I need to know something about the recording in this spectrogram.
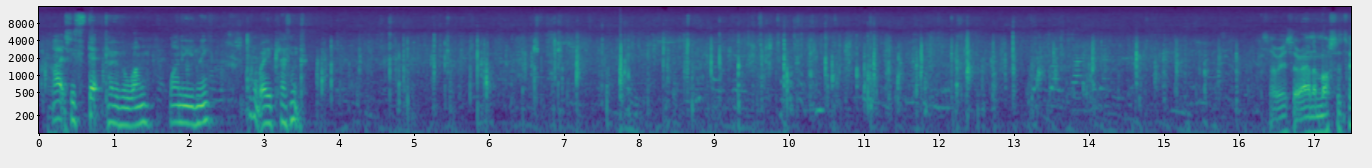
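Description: Footsteps shuffle on cobblestones.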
